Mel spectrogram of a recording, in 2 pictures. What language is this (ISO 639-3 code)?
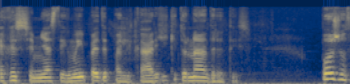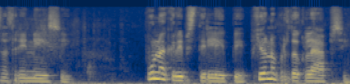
ell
